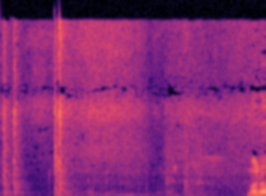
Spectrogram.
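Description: Cardboard carton flaps being handled and pressed by hand: a few short scrapes and taps of the card.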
